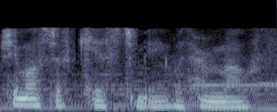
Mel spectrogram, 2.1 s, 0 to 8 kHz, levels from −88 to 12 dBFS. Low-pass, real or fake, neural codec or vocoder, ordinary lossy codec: 7.2 kHz; real; none; AAC, 16 kbps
